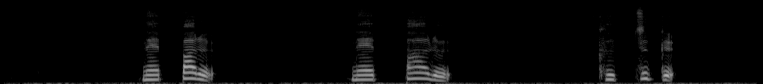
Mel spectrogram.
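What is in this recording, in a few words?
"stick", Aizu dialect Japanese; kuttsuku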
